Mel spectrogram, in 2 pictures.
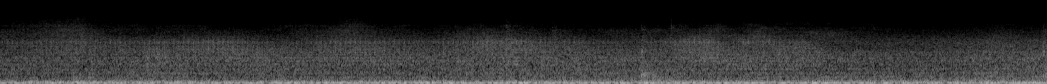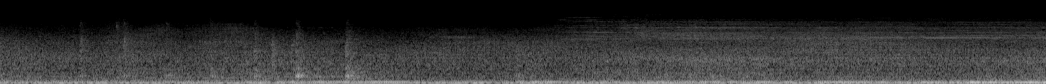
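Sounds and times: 
construction works in an industrial city: 0.0 - 20.9.

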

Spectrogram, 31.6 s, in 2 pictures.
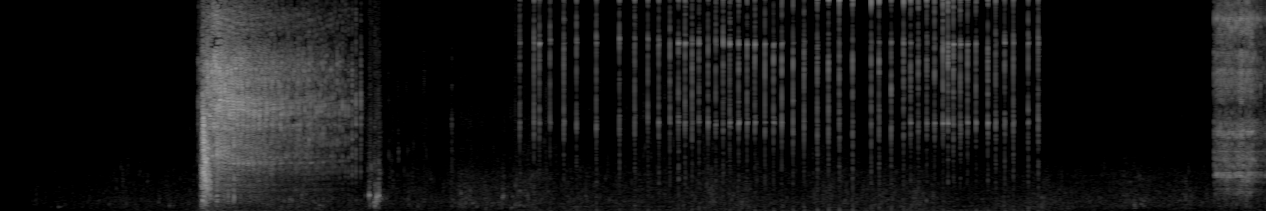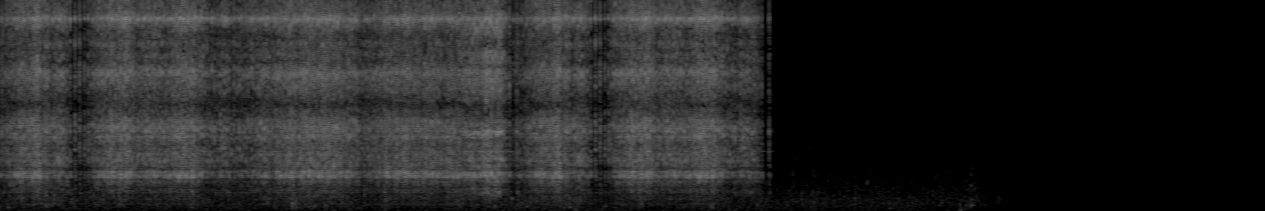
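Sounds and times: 
fishing pole being used: 2.6 - 4.8, 6.5 - 13.0, 15.2 - 25.5.

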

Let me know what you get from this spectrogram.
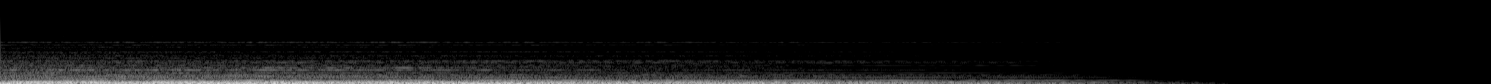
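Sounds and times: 
foreboding drone: 0.0 - 11.0.

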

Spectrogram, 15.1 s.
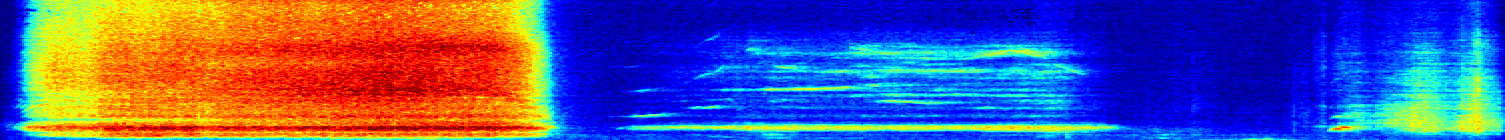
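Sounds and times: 
Burmese python hissing: 0.0 - 5.6, 6.5 - 11.2.

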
